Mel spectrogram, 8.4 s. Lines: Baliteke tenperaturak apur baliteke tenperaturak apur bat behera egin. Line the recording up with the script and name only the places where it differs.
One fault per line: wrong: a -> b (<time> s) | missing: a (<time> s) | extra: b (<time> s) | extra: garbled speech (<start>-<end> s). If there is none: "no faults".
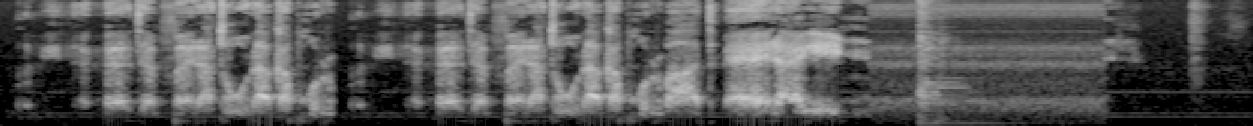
no faults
